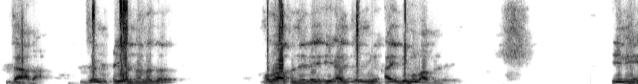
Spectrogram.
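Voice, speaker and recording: Slow, deliberate Malayali male religious teacher. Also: a little high, darkish tone. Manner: slow, deliberate parsing with Arabic terms. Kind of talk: explaining classical Arabic poetry grammar. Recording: echoey room with faint noise.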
